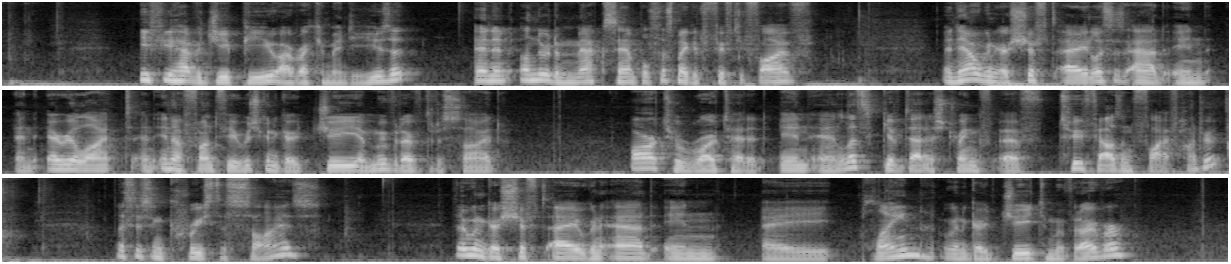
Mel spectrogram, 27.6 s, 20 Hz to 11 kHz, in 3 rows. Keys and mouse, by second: 1.1-2.5 drag, 4.4 click, 5.1 5, 7.3 shift+a, 10.1 KP_1, 11.2 g, 12.4-13.2 drag, 13.2 r, 15.4 click, 16.2-18.1 drag, 17.8 0, 19.2-20.7 drag, 21.8 shift+a, 25.4 g, 26.3 click, 27.3 r.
